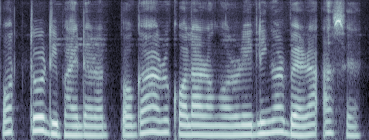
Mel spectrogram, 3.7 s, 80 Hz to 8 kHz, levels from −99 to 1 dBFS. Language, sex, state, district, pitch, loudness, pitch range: Assamese, female, Assam, Sonitpur, 200 Hz, -14 LUFS, 195-245 Hz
